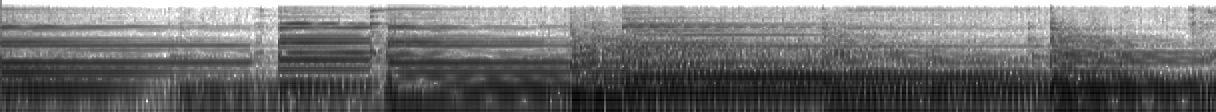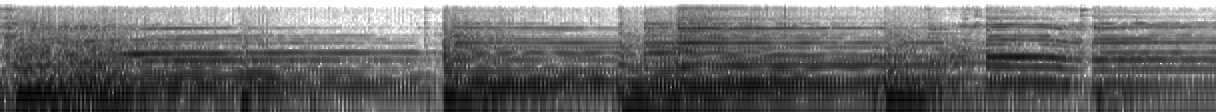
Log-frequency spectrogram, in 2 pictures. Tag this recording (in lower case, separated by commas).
guitar, music, plucked string instrument, musical instrument, acoustic guitar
